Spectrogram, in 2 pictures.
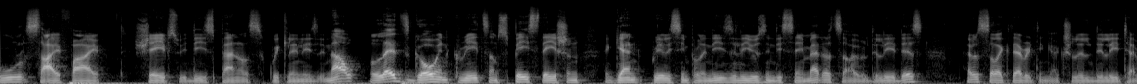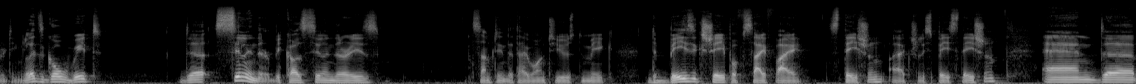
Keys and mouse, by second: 0.2 middle click, 0.9-1.4 middle drag, 1.9 middle click, 8.0 x, 9.5 middle click, 9.7 a, 9.9 x, 11.9 shift+a, 14.7 s, 19.0-19.4 shift+drag, 19.7 click.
